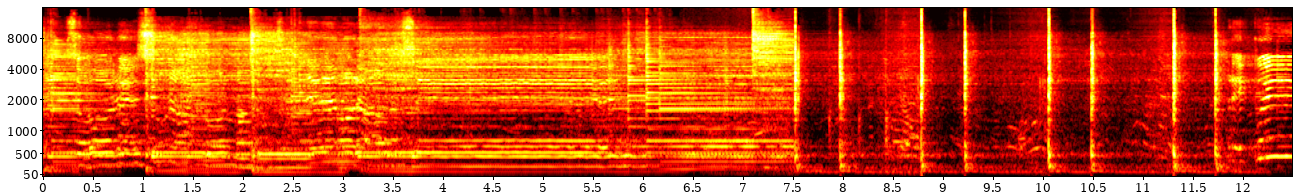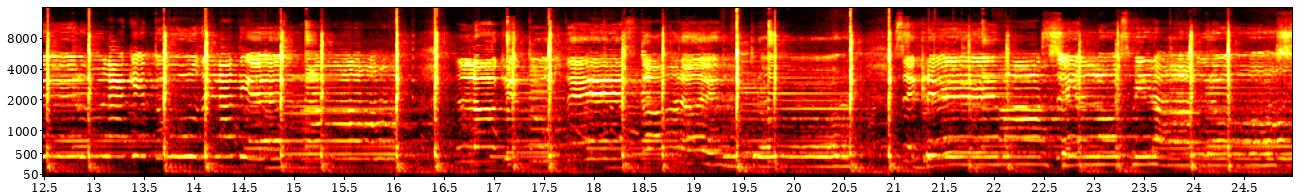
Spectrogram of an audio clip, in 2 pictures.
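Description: Live band music with sung vocals, electric and acoustic guitars, keyboard and drum kit. About seven and a half seconds in, the full sound drops back to sharp drum hits under the singing, and it fills out again near the end.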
